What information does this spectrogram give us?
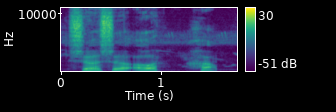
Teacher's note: उष्म जिनका उच्चारण एक प्रकार की रगड़ या घर्षण से उत्पन्न हो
